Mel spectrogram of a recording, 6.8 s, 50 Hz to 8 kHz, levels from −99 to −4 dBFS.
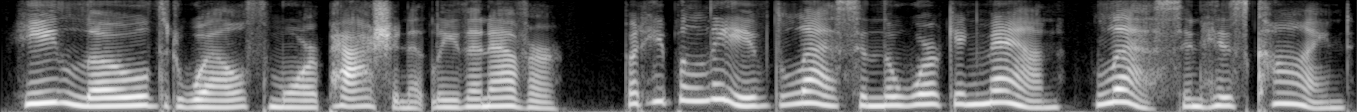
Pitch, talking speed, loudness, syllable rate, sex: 230 Hz, 170 wpm, -17 LUFS, 4.4 syllables/s, female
